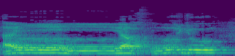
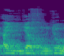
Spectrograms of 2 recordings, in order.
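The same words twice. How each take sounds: First: The nasal hum is held long through the nose. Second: The nasal hum is short and not held. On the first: The speaker calls it right. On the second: The speaker calls it wrong. "tidak boleh ay yakhruju, nggak boleh"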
